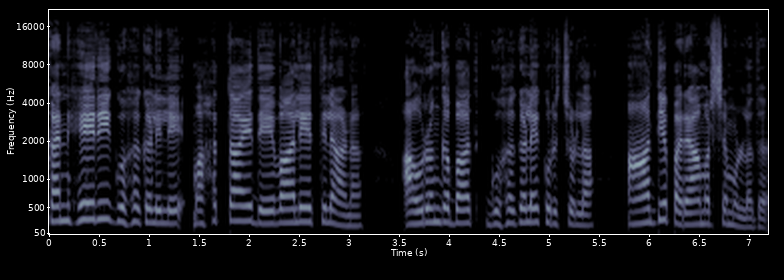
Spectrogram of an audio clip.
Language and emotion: Malayalam, neutral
